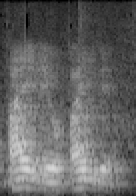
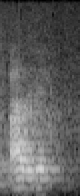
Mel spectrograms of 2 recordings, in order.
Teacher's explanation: la vocalización de la d ante r como paire o paire en lugar de padre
